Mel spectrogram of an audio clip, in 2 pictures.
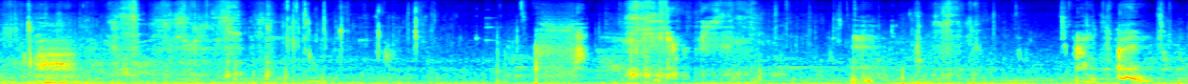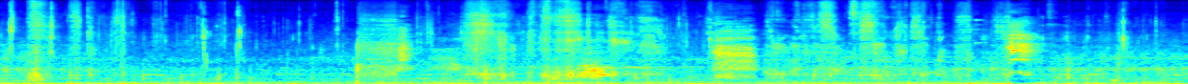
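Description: Plastic gloves rustle and crinkle as food is handled.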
